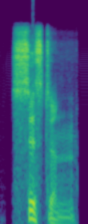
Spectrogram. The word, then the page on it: cistern: British English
